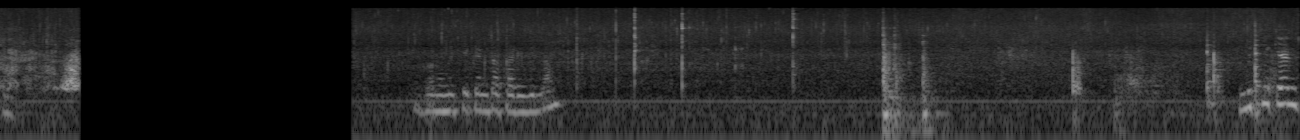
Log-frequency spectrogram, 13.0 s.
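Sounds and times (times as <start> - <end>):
chicken sizzling in hot oil: 0.0 - 0.8, 3.6 - 13.0.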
